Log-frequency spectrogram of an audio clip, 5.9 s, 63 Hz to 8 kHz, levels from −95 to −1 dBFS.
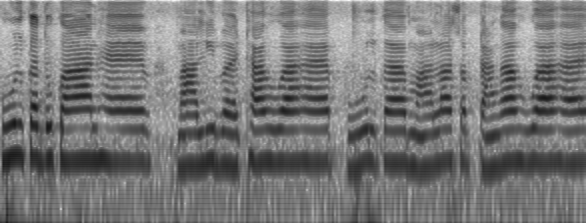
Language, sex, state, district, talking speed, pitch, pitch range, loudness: Hindi, female, Bihar, Patna, 155 wpm, 235 Hz, 230-240 Hz, -16 LUFS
